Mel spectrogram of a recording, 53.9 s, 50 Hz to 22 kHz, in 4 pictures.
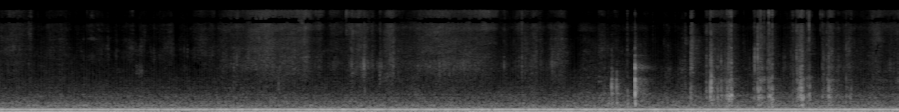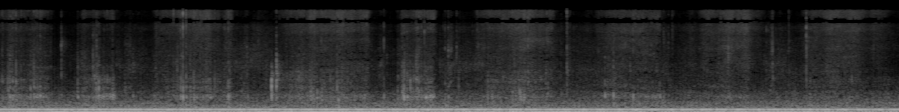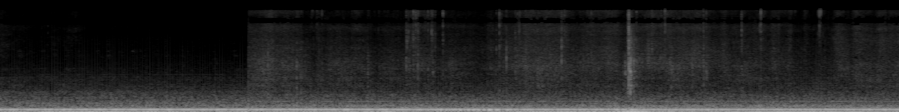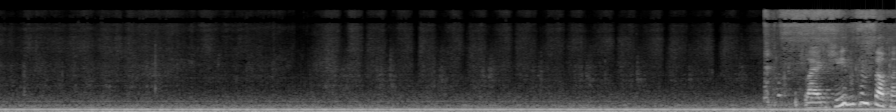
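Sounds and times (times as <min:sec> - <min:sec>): steady low hum: 0:00.0 - 0:53.9
scalp scrubbing strokes: 0:02.0 - 0:08.6, 0:10.8 - 0:26.8, 0:33.1 - 0:53.9.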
